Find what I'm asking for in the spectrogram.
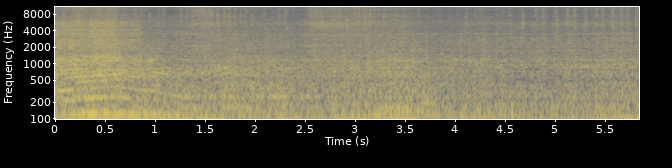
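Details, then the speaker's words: Old Dodge truck with a Chevy 350 V8 swapped in about 7 years ago but never finished, on old gas: deep, uneven, lumpy rumble at idle; rough running, which the owner says is expected from the old gas. "on old gas it's a little bit cranky but that's okay it's expected"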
